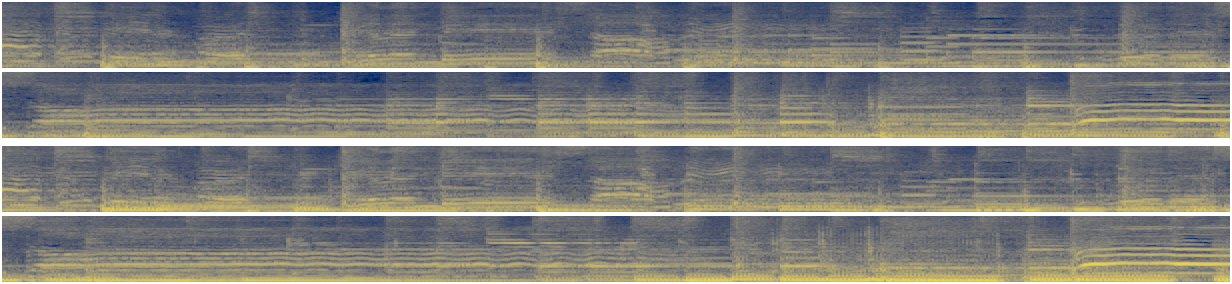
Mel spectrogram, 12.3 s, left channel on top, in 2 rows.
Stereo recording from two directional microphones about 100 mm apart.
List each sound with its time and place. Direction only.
0.5 s music: 45° right (ahead or behind)
5.6 s music: 40° right (ahead or behind)
9.3 s music: 45° right (ahead or behind)
11.2 s music: 35° right (ahead or behind)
